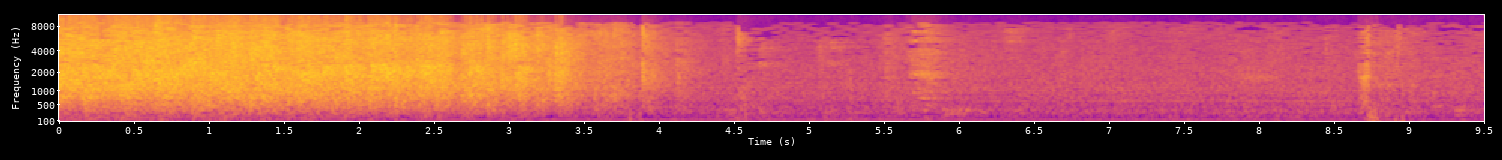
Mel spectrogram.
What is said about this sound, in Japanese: じゃあもう一度拍手を持って。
